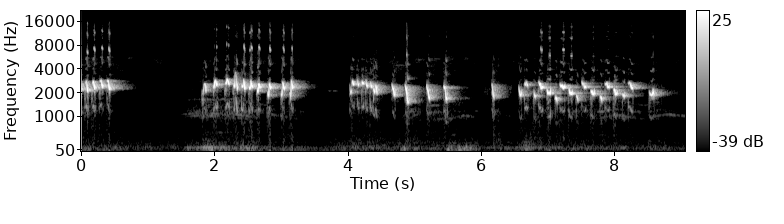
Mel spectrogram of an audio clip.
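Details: Yellow-vented bulbul (Pycnonotus goiavier) song: bubbly, chattering phrases of quick, slightly falling notes, each burst lasting one to two seconds with short pauses between.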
